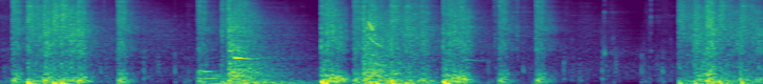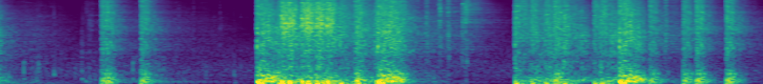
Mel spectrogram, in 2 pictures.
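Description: Gunshots crack in rapid bursts and echo through a large hall.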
